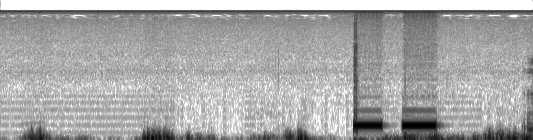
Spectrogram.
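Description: A phone call over the studio line with muffled low thumps and rumbles, then two short beeps of a steady telephone tone as the call drops.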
